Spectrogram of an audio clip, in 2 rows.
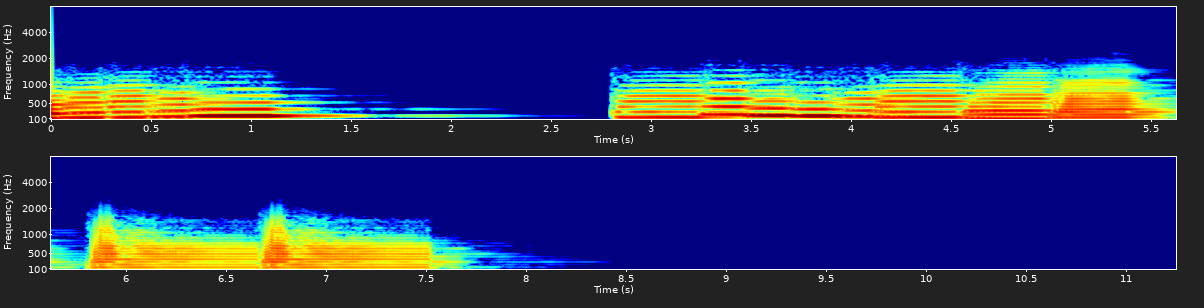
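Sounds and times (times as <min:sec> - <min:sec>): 
Eb tuba duet practice: 0:00.0 - 0:01.5, 0:02.8 - 0:07.6.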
